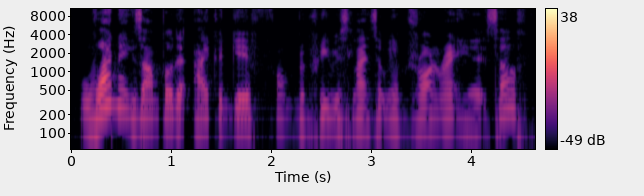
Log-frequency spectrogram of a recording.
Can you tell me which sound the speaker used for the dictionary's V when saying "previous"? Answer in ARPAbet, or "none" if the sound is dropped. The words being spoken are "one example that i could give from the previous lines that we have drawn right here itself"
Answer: V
